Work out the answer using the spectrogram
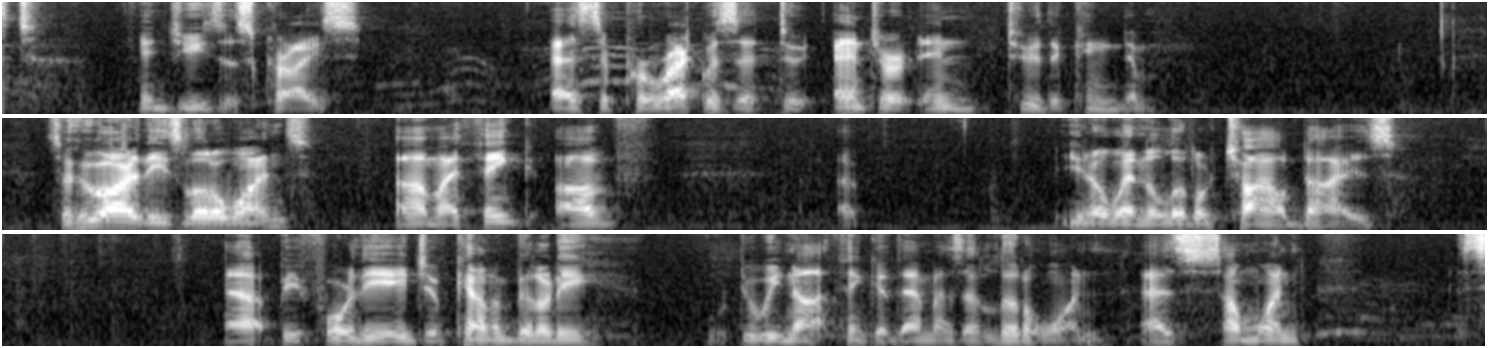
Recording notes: Message preached at Word of Hope on September 3, 2023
